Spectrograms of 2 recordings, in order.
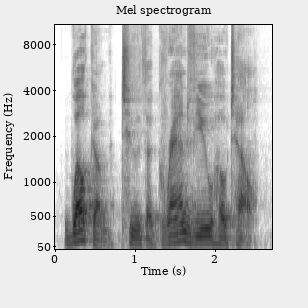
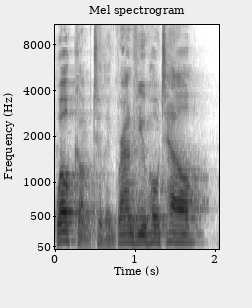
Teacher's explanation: When I said that, I made sure to speak confidently and to lower my voice at the end of the sentence. If I said, welcome to the Grandview Hotel, it sounds like I'm not done speaking yet.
